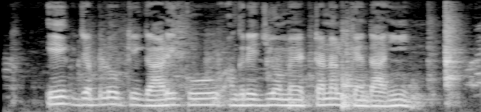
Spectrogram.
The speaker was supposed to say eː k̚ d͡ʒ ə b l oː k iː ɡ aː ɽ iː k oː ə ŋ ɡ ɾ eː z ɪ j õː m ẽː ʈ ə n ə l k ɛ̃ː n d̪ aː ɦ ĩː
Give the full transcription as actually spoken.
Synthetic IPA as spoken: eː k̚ d͡ʒ ə b l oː k iː ɡ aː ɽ iː k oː ə ŋ ɡ ɾ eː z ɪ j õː m ẽː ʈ ə n ə l k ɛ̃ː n d̪ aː ɦ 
